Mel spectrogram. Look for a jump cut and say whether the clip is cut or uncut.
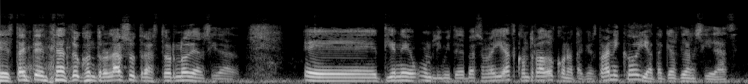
cut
